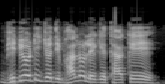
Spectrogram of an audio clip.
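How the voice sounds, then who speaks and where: A man with a fairly high-pitched voice serves as the narrator of a children's cartoon tale. He delivers scripted storytelling lines. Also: sing-song, normal speed, muffled recording.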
